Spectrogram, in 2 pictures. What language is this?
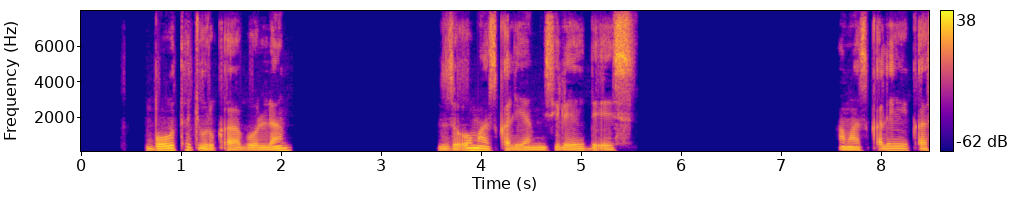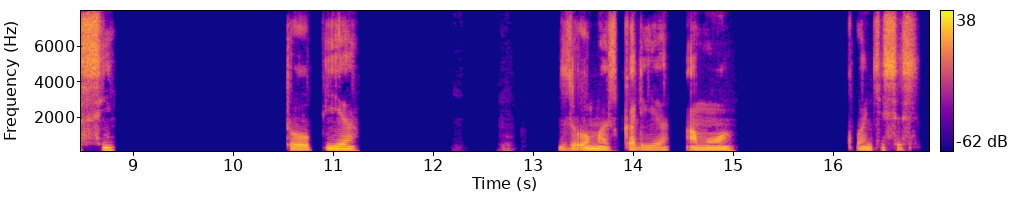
Wolaytta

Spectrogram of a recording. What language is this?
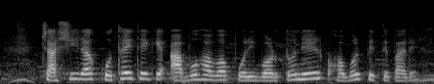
Bangla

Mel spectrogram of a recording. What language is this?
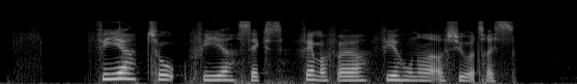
Danish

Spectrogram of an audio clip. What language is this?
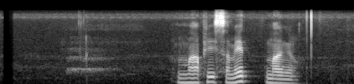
Nepali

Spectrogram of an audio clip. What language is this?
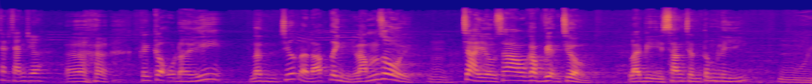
Vietnamese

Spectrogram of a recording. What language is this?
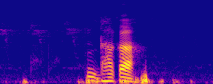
Santali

